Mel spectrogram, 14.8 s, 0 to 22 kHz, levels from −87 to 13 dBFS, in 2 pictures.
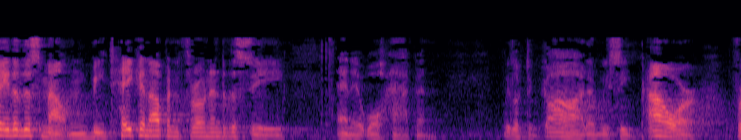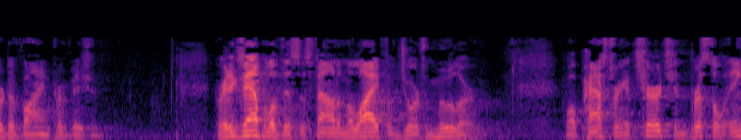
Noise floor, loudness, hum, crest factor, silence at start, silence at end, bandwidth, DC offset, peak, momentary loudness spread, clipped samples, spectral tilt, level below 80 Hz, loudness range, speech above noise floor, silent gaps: -60 dBFS; -26 LUFS; none; 28 dB; 0 s; 0 s; 7.2 kHz; under 0.1%; 0 dBFS; 18 LU; under 0.1%; -3.5 dB/octave; -62 dBFS; 12 LU; 33 dB; none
